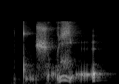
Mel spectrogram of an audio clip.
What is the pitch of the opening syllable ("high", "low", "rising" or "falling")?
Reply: low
